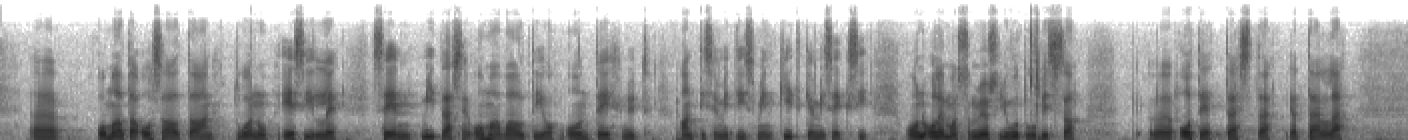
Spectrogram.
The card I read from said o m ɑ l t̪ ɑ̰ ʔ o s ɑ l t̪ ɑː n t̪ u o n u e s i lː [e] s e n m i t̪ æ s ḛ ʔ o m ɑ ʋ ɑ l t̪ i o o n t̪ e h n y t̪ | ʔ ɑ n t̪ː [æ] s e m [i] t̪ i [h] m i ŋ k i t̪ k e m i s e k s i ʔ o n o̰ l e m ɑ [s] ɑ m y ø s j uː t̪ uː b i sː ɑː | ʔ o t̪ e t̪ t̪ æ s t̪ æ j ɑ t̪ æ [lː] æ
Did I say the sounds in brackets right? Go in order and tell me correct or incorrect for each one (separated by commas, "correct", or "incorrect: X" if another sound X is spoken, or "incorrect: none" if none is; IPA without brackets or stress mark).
correct, incorrect: i, correct, incorrect: s, incorrect: sː, correct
